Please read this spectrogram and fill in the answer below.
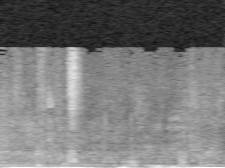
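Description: A low, indistinct voice murmuring without clear words.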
